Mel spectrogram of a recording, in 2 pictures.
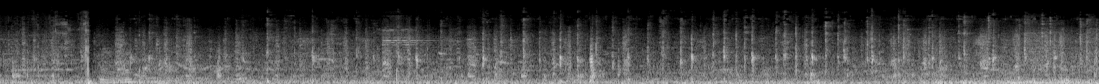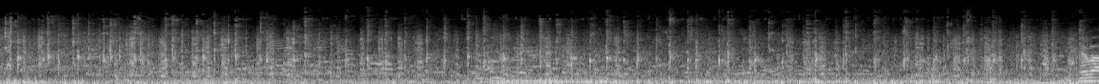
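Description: A horse pulling a kalesa carriage clip-clops through the streets of San Fernando, a steady rhythmic hoof beat running the whole time under town traffic noise and people talking.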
